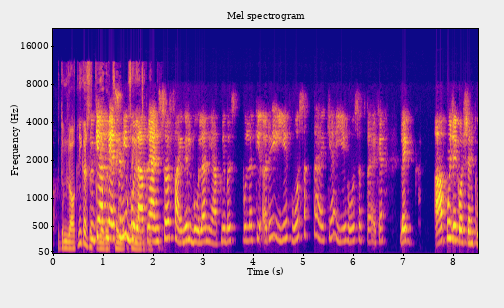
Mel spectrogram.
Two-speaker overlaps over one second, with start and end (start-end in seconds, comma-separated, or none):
0.7-2.2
